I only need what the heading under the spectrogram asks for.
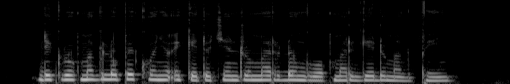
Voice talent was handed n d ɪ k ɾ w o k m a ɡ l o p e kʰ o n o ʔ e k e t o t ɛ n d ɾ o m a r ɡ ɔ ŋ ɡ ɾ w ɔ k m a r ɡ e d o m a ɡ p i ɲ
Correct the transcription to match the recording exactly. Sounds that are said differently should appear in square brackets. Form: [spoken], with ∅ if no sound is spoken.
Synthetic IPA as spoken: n d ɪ k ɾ w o k m a ɡ l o p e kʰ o [ɲ] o ʔ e k e t o [t͡ʃ] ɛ n d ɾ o m a r [d] ɔ ŋ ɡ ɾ w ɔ k m a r ɡ e d o m a ɡ p i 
